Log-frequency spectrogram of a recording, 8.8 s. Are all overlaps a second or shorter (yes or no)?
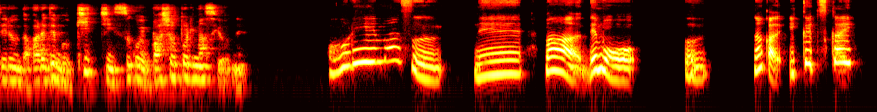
yes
